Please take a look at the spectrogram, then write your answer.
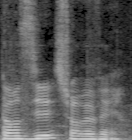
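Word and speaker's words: Corsier-sur-Vevey: Le 12 septembre, est-ce que je prononce bien, vous serez à Corsière sur Vevey. – Presque. Corsier sur Vevey. – C'est juste Corsier sur Vevey en Suisse.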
